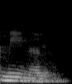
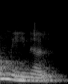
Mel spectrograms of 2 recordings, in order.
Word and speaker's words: Meenal: For Meenal, simply write me, M-E-E, right? That's how I always call myself. You write to me as me. And so for Meenal, simply me.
